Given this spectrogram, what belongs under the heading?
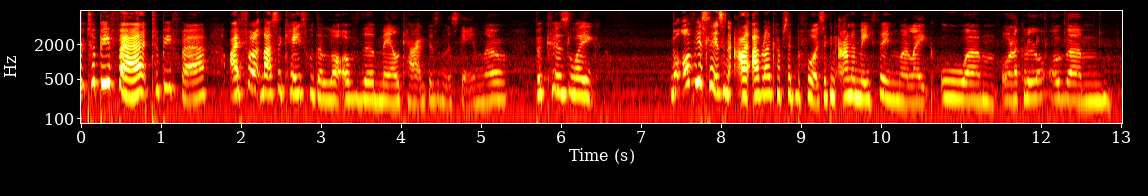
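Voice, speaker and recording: A woman streaming a video game with casual live reactions, talking in a rambling, excitable, blunt way. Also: a little high, moderate pace.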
